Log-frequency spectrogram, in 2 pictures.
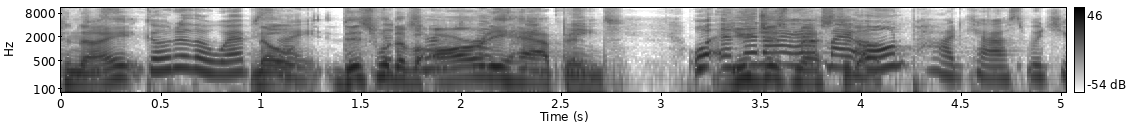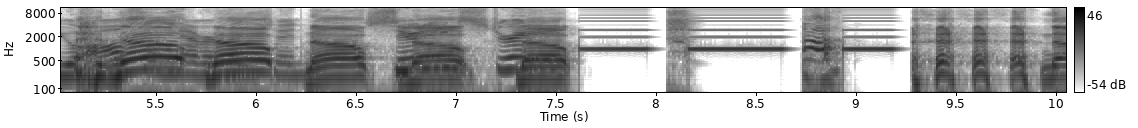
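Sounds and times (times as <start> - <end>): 
speech: 0.0 - 8.2, 9.4 - 10.0
laughter: 5.1 - 6.3, 9.3 - 10.0
high-pitched censor bleep from a beep button: 7.4 - 9.3.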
